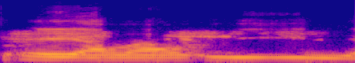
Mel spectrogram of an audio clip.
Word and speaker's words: Ali: So it's Mark Ali. It's Allee. I wasn't sure how to pronounce that, And well, I hope I said it right.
